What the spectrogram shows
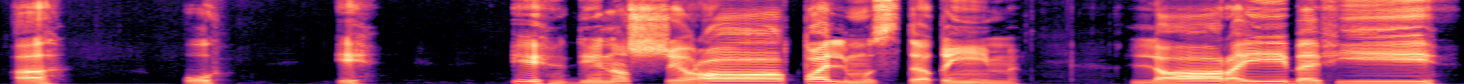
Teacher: ہا کا مخرج حلق کی انتہا سے ہا ادا ہوتی ہے۔ اس طرح کے آواز کی دو تاروں کے کانپنے سے خارج ہوتی ہے۔ دونوں تاریں بند نہیں ہوتیں لیکن آپس میں ایک دوسرے کے بہت قریب ہوتی ہیں۔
